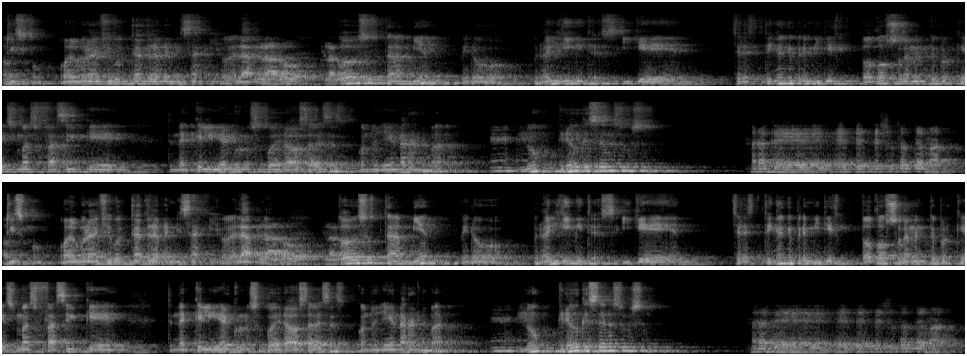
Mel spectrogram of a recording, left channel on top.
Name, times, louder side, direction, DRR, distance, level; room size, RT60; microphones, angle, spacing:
voice 1, 0.0-2.7 3.4-5.0 5.3-6.9 7.3-14.1 14.8-16.2, right 2 dB, 40° right, 3 dB, 2.0 m, -28 dB
voice 2, 2.5-3.4 14.5-15.0 17.1-19.0, equal, 75° left, 0 dB, 3.3 m, -32 dB
21.0 x 11.5 x 4.6 m, 1.2 s
head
